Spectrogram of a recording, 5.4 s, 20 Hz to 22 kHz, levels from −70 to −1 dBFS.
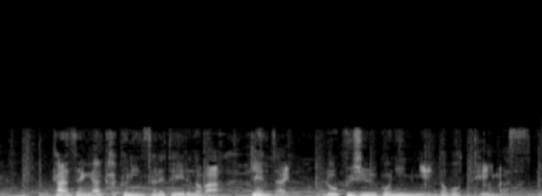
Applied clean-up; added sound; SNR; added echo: none; none; none; none.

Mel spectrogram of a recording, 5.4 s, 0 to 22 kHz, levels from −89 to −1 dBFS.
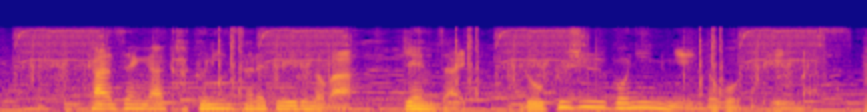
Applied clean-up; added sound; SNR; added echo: none; Camera; 14 dB; none.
